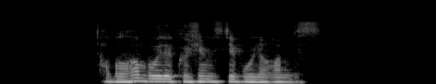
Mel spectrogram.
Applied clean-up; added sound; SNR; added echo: neural mask model Resemble Enhance denoiser.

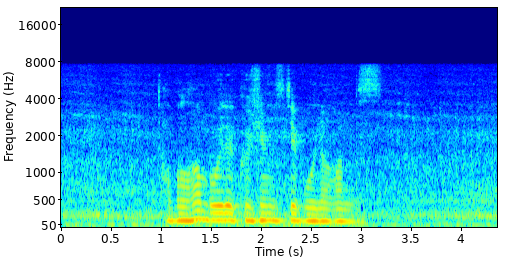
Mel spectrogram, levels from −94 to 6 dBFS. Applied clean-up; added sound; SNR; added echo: none; Subway, metro, underground; 10 dB; none.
